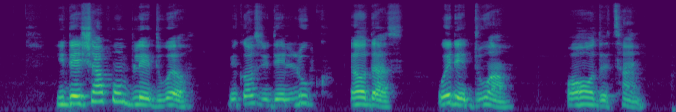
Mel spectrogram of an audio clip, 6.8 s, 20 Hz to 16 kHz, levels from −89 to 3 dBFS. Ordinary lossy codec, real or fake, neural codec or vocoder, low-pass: none; fake; vocoder, 44.1 kHz, 128 mel bands every 512 samples, BigVGAN v2; 14.4 kHz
